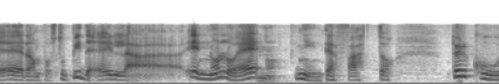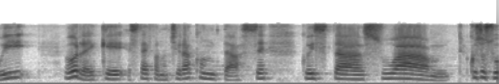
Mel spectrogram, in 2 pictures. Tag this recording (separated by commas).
Speech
